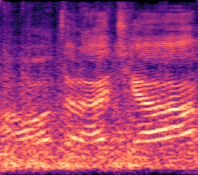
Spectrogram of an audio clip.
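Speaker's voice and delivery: loud teacher's call over drums. Real, not acted. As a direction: call the next round out over the drumming. Calling out over the drumming.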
